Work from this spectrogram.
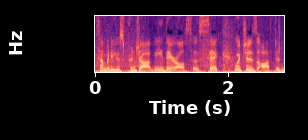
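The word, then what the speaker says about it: Sikh: Uh chances are if you meet somebody who's Punjabi they're also sik which is often mispronounced as sik.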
